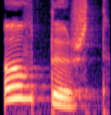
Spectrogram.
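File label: "ӧвтышт", Komi, female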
